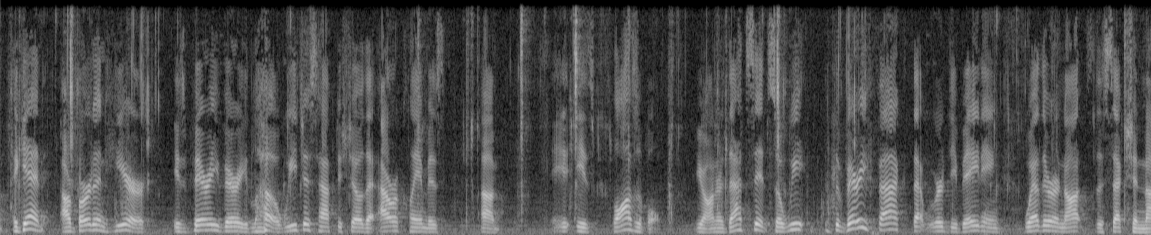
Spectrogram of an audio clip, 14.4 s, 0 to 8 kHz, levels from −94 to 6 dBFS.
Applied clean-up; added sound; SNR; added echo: none; Chewing, mastication; 16 dB; none.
